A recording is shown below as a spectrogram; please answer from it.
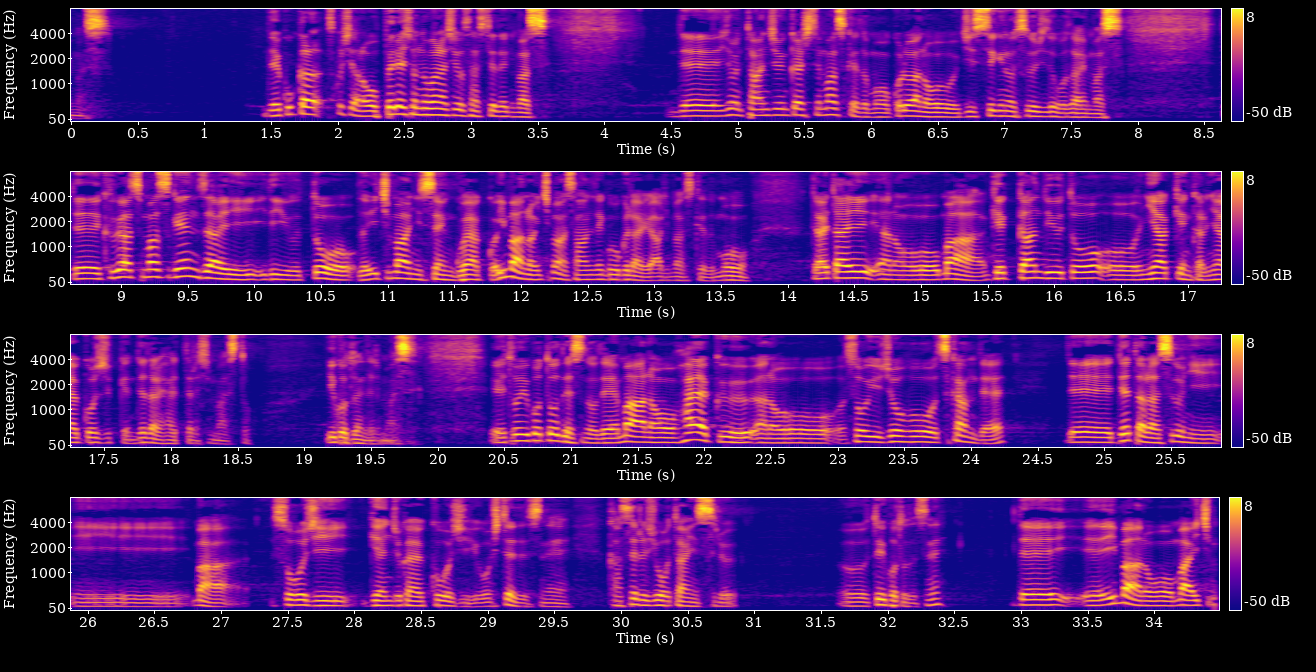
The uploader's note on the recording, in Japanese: ２月２０日に東京証券取引所で開催した「J-REITファン2016」に登壇した日本賃貸住宅投資法人のIRセミナー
